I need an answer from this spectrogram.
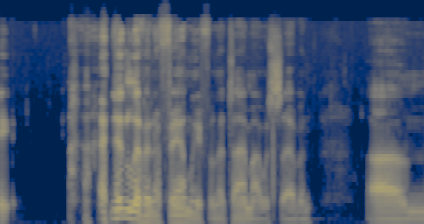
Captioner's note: laughs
